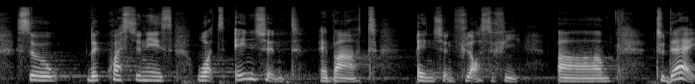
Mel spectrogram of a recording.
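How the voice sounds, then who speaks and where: In an Italian accent, a woman speaks at a medium pitch and a very slow pace with long, frequent pauses. Her intonation is lively. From northern Italy, Lombardy. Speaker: philosophy professor. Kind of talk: public lecture.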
